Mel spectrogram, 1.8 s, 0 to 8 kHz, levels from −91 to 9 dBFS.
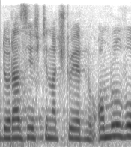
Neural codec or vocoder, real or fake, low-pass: codec, 16 kHz, 2 kbps, X-Codec, WavLM features, trained on Multilingual LibriSpeech; fake; 7.2 kHz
